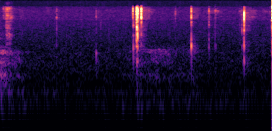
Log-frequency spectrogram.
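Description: Scissors clipping long stiletto fingernails, four or five small crisp snips spaced about half a second apart, close and quiet.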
